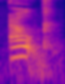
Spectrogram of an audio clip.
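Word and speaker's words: Alk: Elk, pronounced or spelled A-L-K, and Me Fiber Art Studio.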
